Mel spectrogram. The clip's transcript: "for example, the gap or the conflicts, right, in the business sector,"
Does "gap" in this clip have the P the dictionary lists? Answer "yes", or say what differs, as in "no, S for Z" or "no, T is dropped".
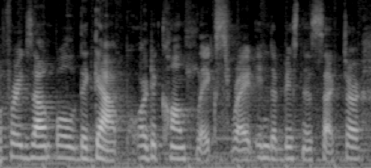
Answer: yes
